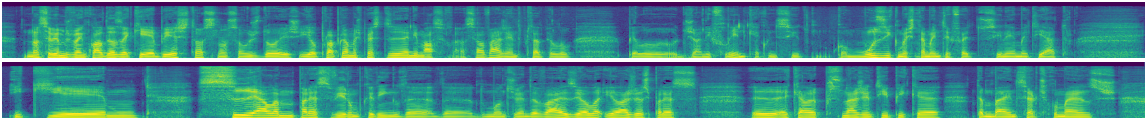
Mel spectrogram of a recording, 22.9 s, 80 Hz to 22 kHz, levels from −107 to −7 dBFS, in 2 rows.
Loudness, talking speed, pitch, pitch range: -14 LUFS, 185 wpm, 120 Hz, 110-130 Hz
